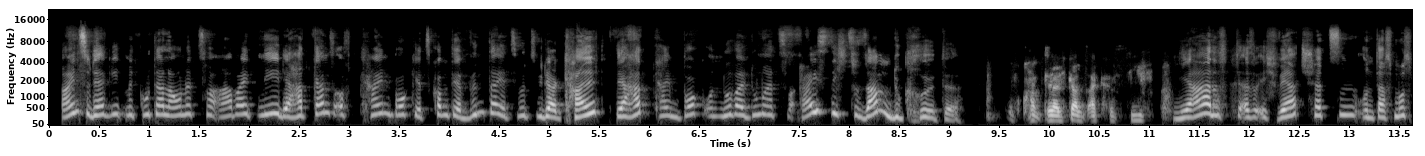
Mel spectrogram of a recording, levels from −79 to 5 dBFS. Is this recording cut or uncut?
cut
